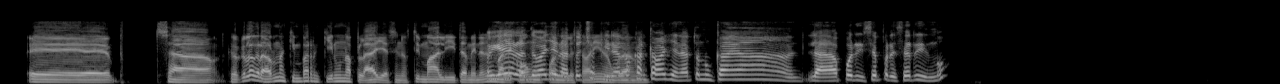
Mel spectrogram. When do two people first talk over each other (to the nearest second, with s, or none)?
5 s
